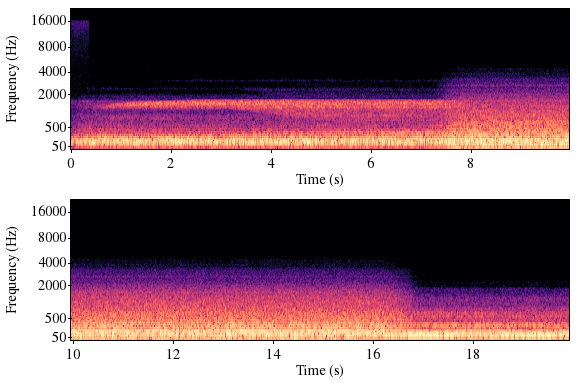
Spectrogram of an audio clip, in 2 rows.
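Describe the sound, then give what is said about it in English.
Dark, ominous drones layered over a deep low-end rumble, sustained without a break and shifting into a denser, grittier texture midway before settling back down. No voices. “Dark by Badland Sounds is 15 scary, ominous dark drones to put some unease into the audience. Low-end rumbles, sinister drones, creepy atmospheres.”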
